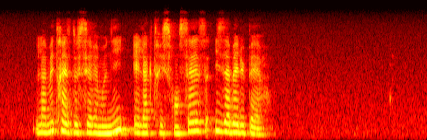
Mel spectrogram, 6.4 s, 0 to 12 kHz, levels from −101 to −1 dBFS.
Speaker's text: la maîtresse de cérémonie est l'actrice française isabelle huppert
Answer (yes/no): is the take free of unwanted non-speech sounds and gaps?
yes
